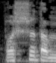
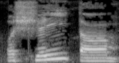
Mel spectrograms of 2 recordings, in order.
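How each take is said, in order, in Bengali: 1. দ্বিতীয় শব্দাংশে একটি সাধারণ স্বরধ্বনি আছে। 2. দ্বিতীয় শব্দাংশে 'ai' ডিফথং আছে। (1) "পশ্যতাম না ম্যাডাম" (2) "দেখুন এইভাবে"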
